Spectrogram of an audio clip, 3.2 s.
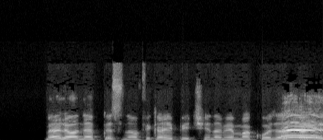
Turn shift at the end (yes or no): yes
